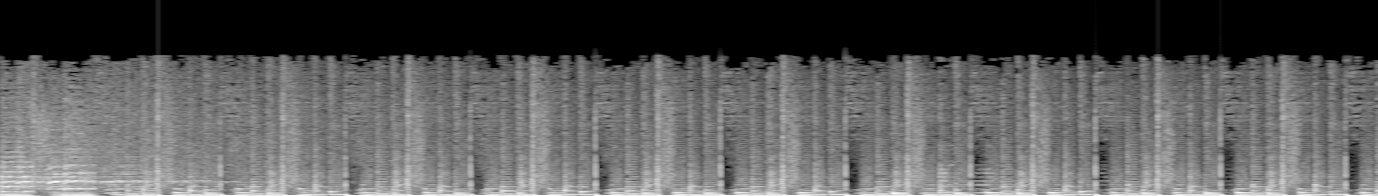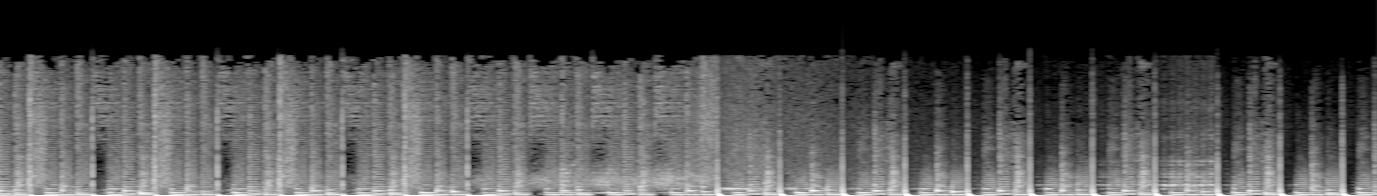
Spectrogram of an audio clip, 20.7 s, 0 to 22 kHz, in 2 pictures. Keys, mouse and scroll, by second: 0.9-2.0 drag.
